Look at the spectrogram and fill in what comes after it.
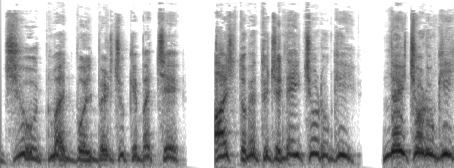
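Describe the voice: A woman performs a put-on character voice at a fairly high pitch, with lively intonation and a moderate pace. Her slightly mellow tone carries vocal fry and a husky, rough edge in a very clean recording with a silent background.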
